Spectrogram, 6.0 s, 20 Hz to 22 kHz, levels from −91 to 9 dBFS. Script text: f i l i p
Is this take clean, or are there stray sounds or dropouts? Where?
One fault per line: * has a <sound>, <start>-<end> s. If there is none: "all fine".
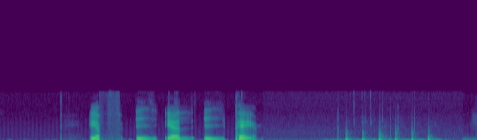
* has a thud, 4.0-5.6 s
